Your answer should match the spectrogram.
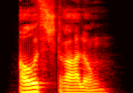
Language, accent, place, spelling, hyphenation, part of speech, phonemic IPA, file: German, Germany, Berlin, Ausstrahlung, Aus‧strah‧lung, noun, /ˈaʊ̯sˌʃtʁaːlʊŋ/, De-Ausstrahlung.ogg
- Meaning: 1. broadcast 2. emission, radiance 3. charm, charisma, vibes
